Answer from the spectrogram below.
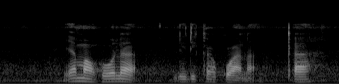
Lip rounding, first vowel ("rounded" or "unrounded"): unrounded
